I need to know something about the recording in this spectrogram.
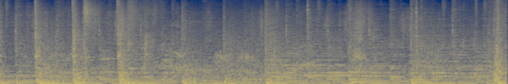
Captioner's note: hammer banging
